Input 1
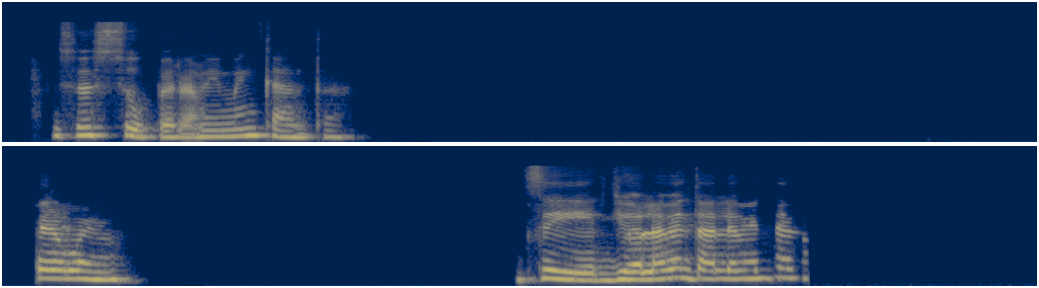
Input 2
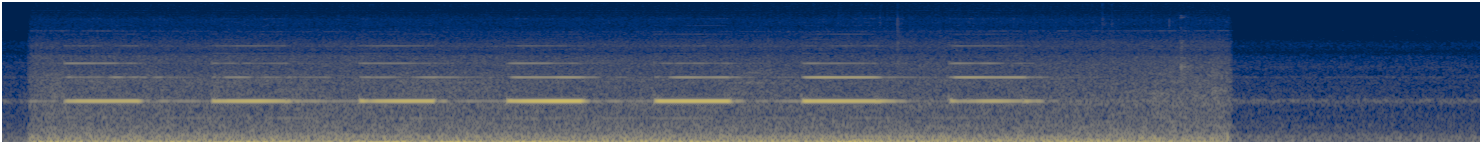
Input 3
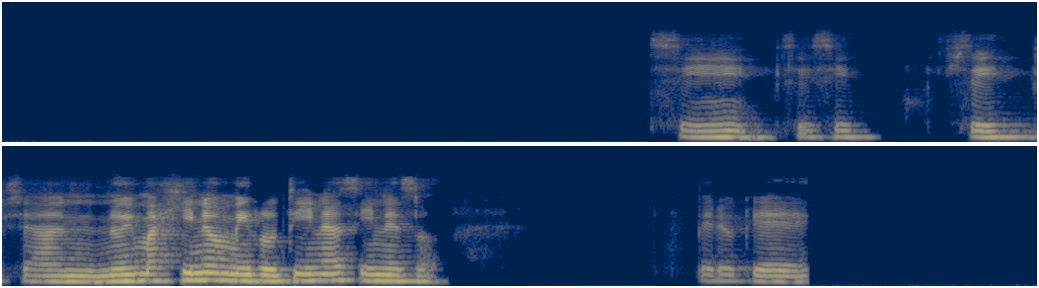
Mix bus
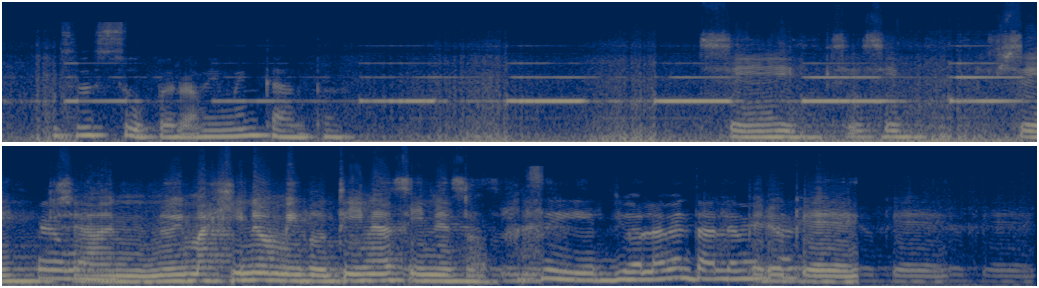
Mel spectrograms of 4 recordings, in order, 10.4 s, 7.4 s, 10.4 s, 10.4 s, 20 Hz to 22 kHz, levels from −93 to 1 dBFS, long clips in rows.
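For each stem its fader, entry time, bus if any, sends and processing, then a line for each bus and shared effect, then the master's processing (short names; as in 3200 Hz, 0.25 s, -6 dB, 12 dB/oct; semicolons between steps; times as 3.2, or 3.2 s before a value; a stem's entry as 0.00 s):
-10.0 dB, 0.00 s, no send, no echo send, low shelf 380 Hz +10 dB
-4.5 dB, 0.00 s, no send, no echo send, vocal rider within 4 dB; auto duck -17 dB, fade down 0.50 s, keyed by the first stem
-1.0 dB, 0.25 s, no send, echo send -23 dB, power-law curve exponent 0.7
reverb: off
echo: feedback echo 0.449 s, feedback 44%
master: transient shaper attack -12 dB, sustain +1 dB; compressor 3:1, threshold -39 dBFS, peak gain reduction 15 dB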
